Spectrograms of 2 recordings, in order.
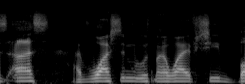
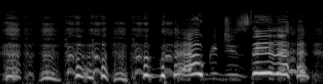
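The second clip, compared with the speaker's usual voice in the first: mock sobbing fan; 6 dB louder than usual. Mocking offended crying fan.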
